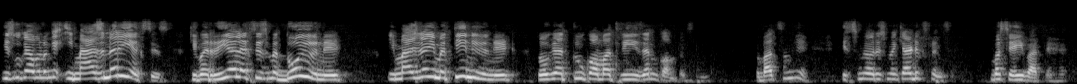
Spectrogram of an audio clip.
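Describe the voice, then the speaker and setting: A man with an Indian accent teaching a maths class, asking questions and answering them himself and slowing down to dictate notes. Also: very high voice, dull audio, a little hiss or hum. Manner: slows right down to dictate notes. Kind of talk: online maths lecture at a whiteboard.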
